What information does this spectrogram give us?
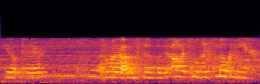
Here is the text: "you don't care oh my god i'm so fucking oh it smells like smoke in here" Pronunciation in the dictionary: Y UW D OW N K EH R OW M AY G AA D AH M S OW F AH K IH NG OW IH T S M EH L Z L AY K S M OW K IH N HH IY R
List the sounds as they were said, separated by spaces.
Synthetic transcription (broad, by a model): Y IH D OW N K EH R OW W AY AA AH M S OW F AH IH OW IH T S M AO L L AY K S M OW K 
